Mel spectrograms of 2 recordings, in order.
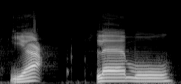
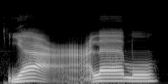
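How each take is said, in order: First: The sound breaks off before the second part. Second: The sound flows on without any break. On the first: The speaker calls it wrong. "kesalahan putus suara dari ain sukun" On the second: The speaker calls it right. "dia sedikit mengalir suaranya"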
